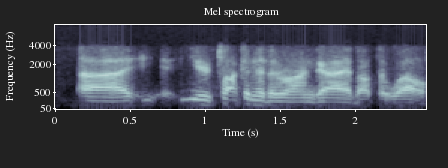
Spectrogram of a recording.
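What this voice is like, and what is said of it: American Midwestern accent. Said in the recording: “You probably hear my accent. It's a bit more Chicago than Cardiff ... the accent didn't exactly sound Welsh”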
